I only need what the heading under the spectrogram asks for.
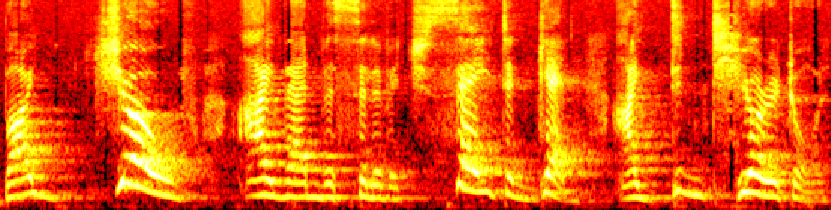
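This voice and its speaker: A woman's voice: animated, slow pace. A woman reading aloud as an effusive, fussy older male landowner who showers his guest with endearments. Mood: overjoyed. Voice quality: gushing, loud and high-pitched endearments.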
